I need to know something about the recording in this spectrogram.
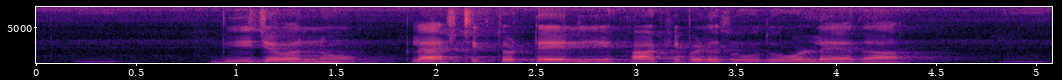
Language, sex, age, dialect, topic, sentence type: Kannada, female, 18-24, Coastal/Dakshin, agriculture, question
